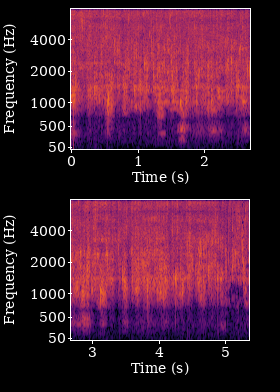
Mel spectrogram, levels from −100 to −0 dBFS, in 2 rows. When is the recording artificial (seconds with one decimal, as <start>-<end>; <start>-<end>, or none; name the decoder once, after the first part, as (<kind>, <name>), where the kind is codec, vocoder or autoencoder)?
0.0-0.8 (codec, SNAC); 1.8-5.0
